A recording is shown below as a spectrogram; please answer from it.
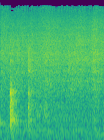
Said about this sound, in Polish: Teraz czekamy, aż się kurczak usmaży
